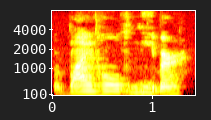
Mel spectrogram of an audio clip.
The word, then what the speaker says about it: Reinhold Niebuhr: Number 1, I'm going to butcher the guy's name. I think it's Reinhold Niebuhr.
